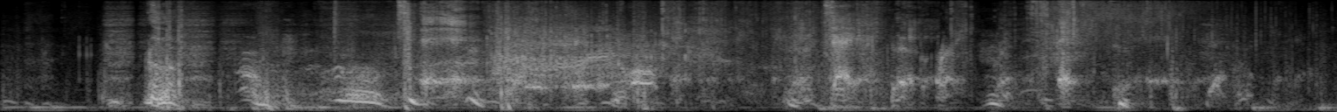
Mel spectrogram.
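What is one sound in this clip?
Heavy blows and thuds land in a close struggle.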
